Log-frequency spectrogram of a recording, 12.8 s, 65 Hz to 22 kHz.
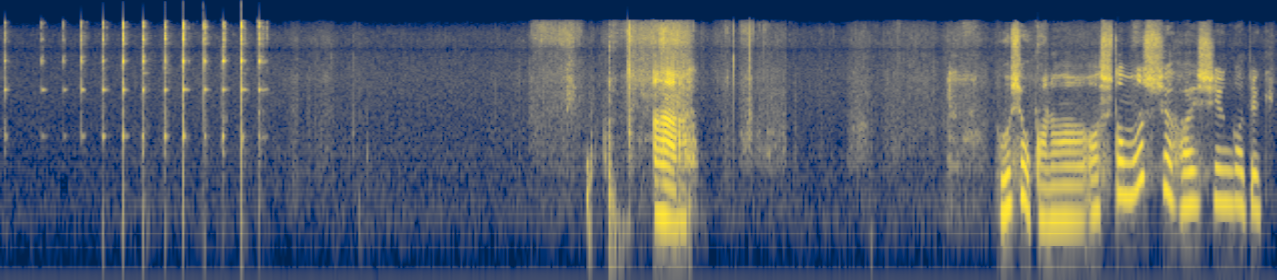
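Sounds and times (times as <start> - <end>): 
glasses clinking during a toast with vegetable juice: 0.0 - 2.7
soft rustle: 2.7 - 3.9, 4.8 - 10.5
speech: 6.5 - 7.0, 10.0 - 12.7.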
